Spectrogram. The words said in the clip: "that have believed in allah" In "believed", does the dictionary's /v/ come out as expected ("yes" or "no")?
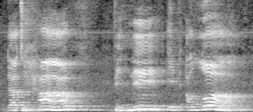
no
